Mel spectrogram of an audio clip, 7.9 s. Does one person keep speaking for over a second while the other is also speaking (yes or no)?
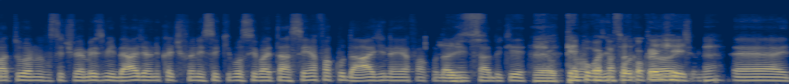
yes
